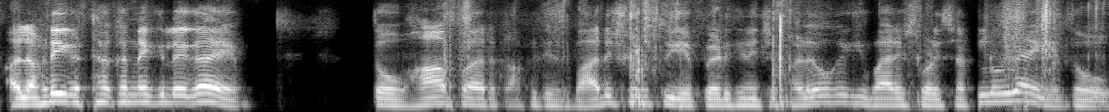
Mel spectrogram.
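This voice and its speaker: A man, a monk preacher, telling a story in a sermon with playful, animated delivery. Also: mid-range voice, fast, noisy background.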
